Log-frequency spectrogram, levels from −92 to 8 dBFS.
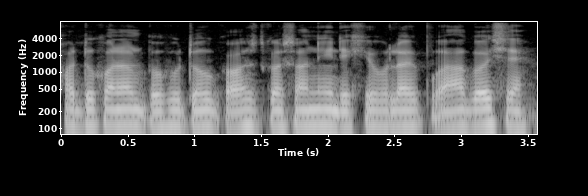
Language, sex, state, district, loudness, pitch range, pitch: Assamese, male, Assam, Sonitpur, -16 LUFS, 105-110 Hz, 105 Hz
